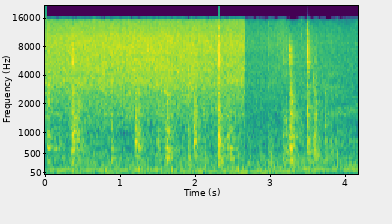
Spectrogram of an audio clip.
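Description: Grated ridge gourd frying in a metal kadhai with a steady sizzle while a spatula stirs it, with short scrapes of the spatula on the pan. The sizzle drops off sharply near the end, leaving a few fainter scrapes.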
